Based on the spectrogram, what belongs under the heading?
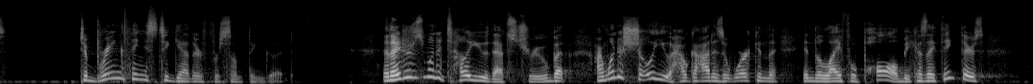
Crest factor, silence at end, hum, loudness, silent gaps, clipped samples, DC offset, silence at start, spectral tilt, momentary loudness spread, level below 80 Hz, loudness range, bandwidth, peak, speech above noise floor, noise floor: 26 dB; 0.5 s; none; -29 LUFS; none; under 0.1%; under 0.1%; 0 s; -5 dB/octave; 11 LU; -70 dBFS; 8 LU; 16 kHz; -4 dBFS; 41 dB; -69 dBFS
